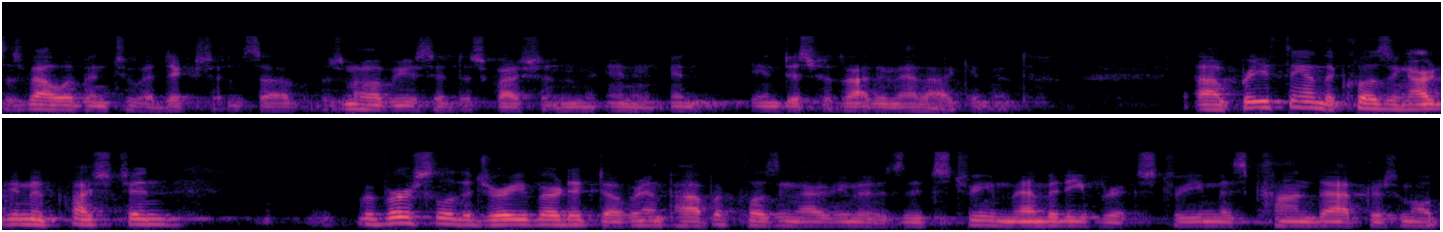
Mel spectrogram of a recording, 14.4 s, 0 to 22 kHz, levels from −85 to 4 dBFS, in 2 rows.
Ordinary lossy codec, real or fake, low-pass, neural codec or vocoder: Opus, 64 kbps; fake; 7.2 kHz; codec, 24 kHz, 0.9 kbps, WavTokenizer, medium speech release version 1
